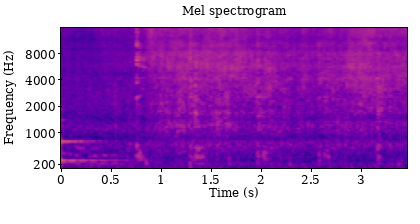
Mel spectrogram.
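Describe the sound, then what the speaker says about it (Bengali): Potatoes and ridge gourd fry in a pan, a bright continuous sizzle that swells as pieces drop in, with occasional scraping stirs, close and alone. "ভালো করে ভেজে নেব।"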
